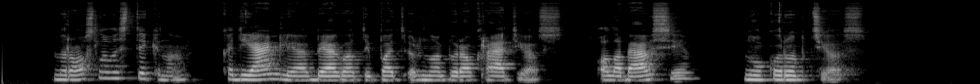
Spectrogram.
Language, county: Lithuanian, Vilnius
